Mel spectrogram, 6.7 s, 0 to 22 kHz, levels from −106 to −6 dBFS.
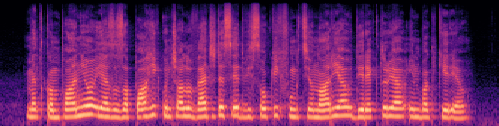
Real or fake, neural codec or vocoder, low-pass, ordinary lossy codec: fake; vocoder, 44.1 kHz, 128 mel bands, Pupu-Vocoder; 19.8 kHz; none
